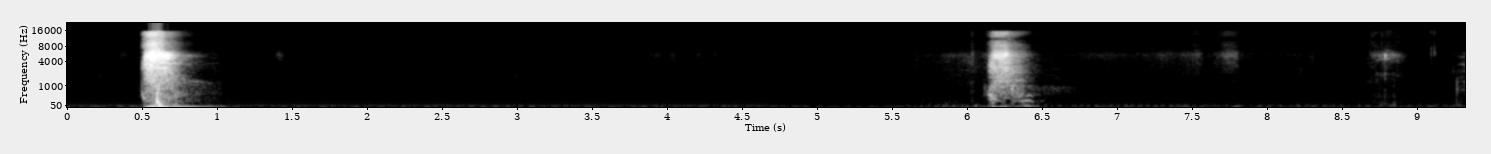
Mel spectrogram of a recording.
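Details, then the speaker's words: Woman with an irritated nose sneezing: two sharp, explosive sneezes several seconds apart in a quiet room, with a faint sniff afterward. "I guess my nose is really irritated. Bless me. It feels so good though."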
